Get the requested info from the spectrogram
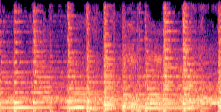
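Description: Live Andean fusion music in which a charango plays a quick run of plucked notes, the heavy bass of the band having dropped away just as the charango comes in.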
